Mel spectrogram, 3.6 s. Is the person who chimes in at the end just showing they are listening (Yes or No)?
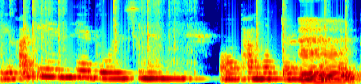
No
